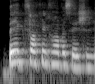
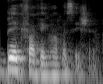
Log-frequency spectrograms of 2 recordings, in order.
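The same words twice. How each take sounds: First: Big punched high and loud, mocking; sarcastic emphasis. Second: Said in the usual way. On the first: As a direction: sneer out Big fucking conversation, higher and louder. Mocking the French chat.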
